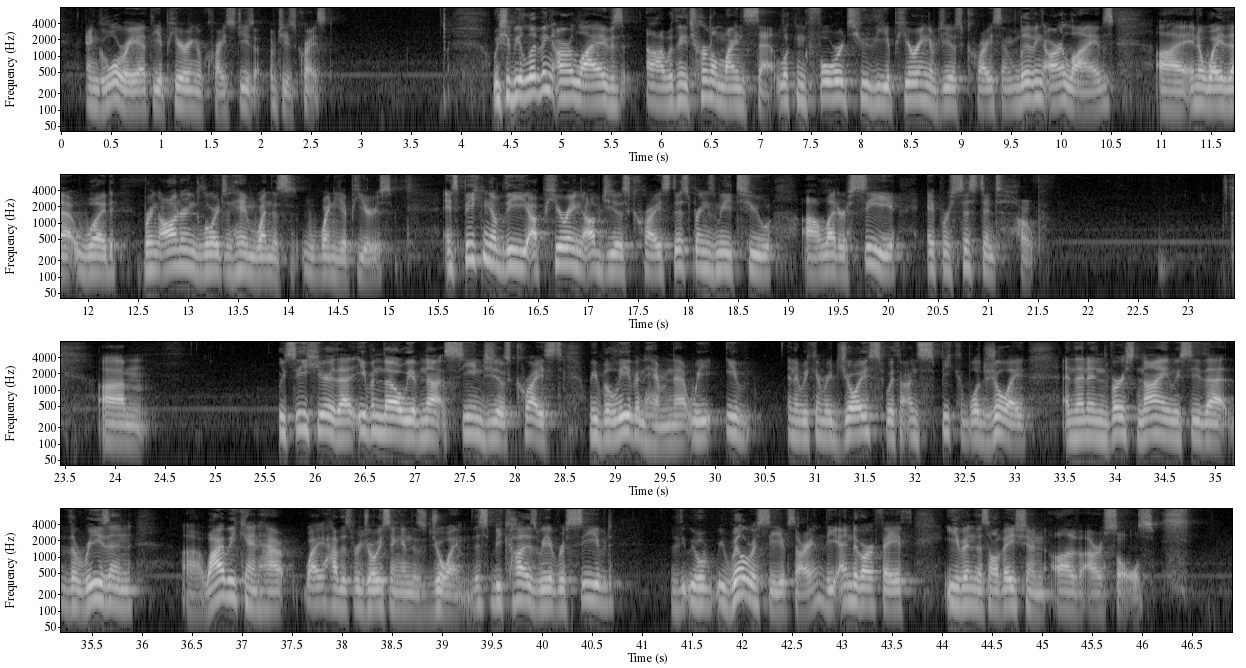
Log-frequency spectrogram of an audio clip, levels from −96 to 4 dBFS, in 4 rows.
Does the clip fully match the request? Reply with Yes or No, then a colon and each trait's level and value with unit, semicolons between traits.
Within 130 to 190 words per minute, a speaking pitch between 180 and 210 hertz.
No: average, 180 wpm; low, 135 Hz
